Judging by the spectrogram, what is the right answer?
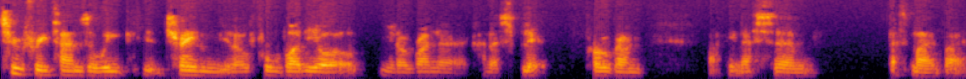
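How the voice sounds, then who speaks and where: Speaking with a South London accent, a man keeps a monotone, flat intonation and takes long, frequent pauses. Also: medium pitch for a man, moderate pace. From South London, England. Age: 20s. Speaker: personal trainer. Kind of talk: interview. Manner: soft-spoken.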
